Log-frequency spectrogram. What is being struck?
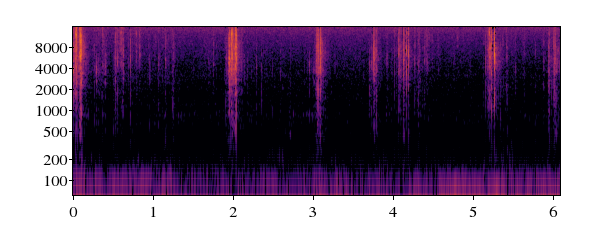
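Foam bead clay.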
